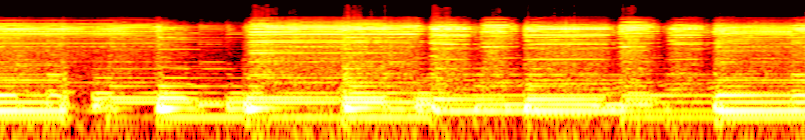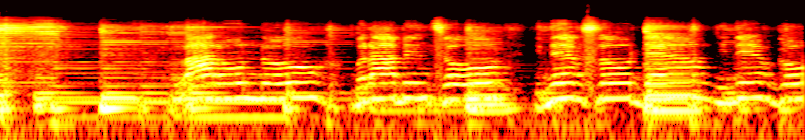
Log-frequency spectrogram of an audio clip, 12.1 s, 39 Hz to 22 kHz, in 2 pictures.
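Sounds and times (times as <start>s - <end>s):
harmonica playing chords: 0.0s - 9.0s
acoustic guitar strumming: 0.0s - 12.0s.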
